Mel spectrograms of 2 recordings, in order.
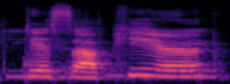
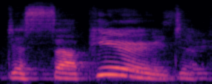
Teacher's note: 3 syllables, stress the 3rd syllable.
